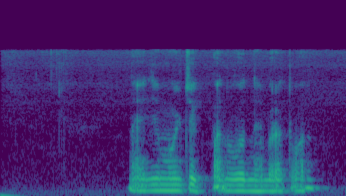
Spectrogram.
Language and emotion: Russian, neutral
